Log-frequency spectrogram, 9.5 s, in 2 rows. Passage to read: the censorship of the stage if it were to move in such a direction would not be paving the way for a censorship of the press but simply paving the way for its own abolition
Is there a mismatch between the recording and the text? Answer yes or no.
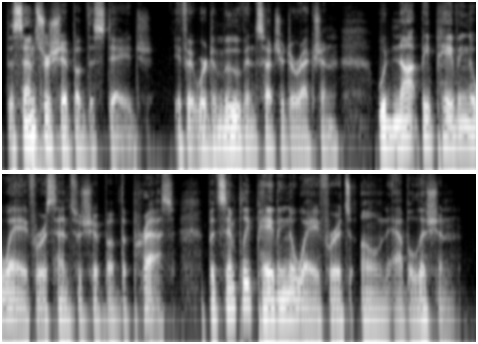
no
